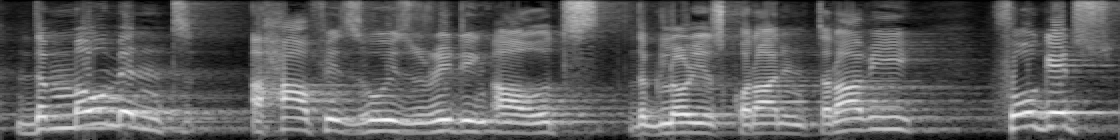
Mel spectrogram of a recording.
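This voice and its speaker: A man giving an instructive religious lecture as a teacher, deliberate and emphatic, repeating phrases for weight. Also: high voice. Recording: long hall-like reverb.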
